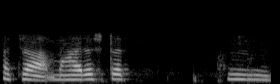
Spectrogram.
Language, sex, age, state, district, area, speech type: Marathi, female, 18-30, Maharashtra, Akola, rural, conversation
